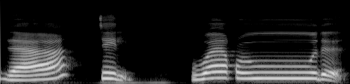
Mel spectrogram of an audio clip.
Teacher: زال نرمی سے ادا ہوگا، سیٹی کی اور بزنگ ساؤنڈ نہیں آنی چاہیے، شدت سے ادا نہیں کرنا، نرمی سے ادا کرنا ہے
